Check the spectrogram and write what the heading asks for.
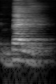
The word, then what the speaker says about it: ballet: start with letter b it's not ballet we should say ballet bear not beer we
